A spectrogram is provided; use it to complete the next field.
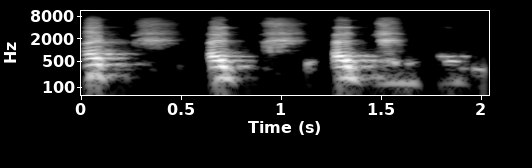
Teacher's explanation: pangkal lidah ditempelkan ke langit-langit tapi agak rendah lagi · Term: Kaf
